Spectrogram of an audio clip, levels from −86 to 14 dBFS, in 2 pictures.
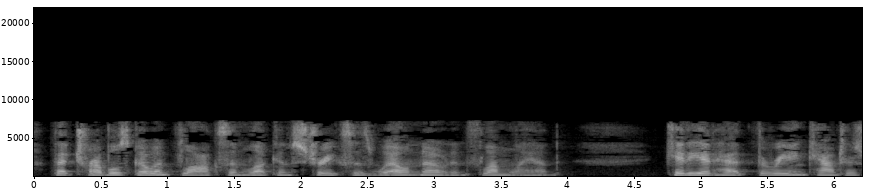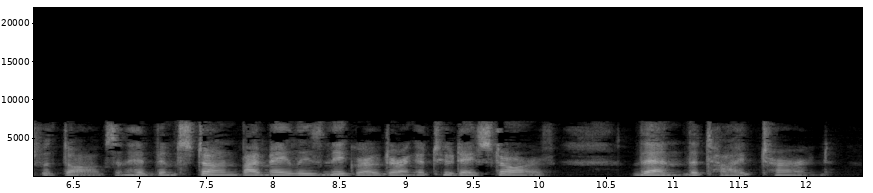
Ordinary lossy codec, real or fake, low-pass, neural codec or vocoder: MP3, 32 kbps; fake; 7.2 kHz; vocoder, 24 kHz, 100 mel bands, Vocos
